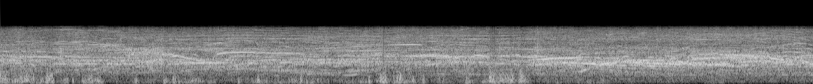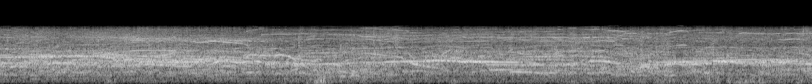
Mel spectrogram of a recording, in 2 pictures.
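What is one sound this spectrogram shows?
A crowd of young people chatters and cheers outdoors.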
